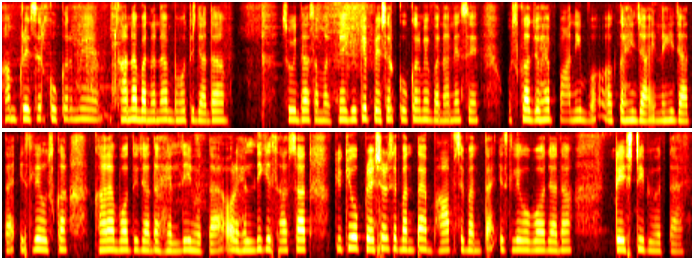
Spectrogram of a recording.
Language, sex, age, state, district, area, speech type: Hindi, female, 30-45, Uttar Pradesh, Sonbhadra, rural, spontaneous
